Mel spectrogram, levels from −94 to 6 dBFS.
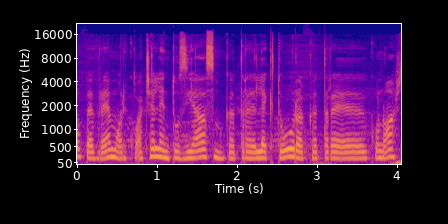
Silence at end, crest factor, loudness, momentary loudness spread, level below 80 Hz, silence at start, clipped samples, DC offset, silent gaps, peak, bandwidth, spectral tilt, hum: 0 s; 16 dB; -22 LUFS; 6 LU; -48 dBFS; 0 s; under 0.1%; under 0.1%; none; -6 dBFS; 18.5 kHz; -5 dB/octave; none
